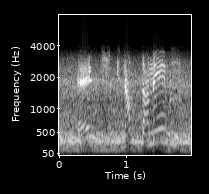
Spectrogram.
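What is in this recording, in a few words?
German bomb failure mood med, speech; War Thunder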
